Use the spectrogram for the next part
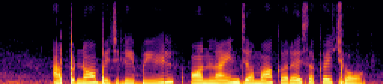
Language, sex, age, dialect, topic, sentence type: Maithili, female, 18-24, Angika, banking, question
